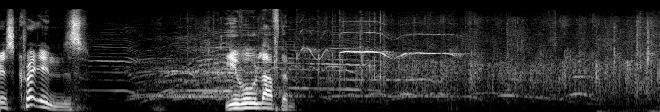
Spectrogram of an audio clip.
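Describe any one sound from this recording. A crowd cheers and whistles.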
